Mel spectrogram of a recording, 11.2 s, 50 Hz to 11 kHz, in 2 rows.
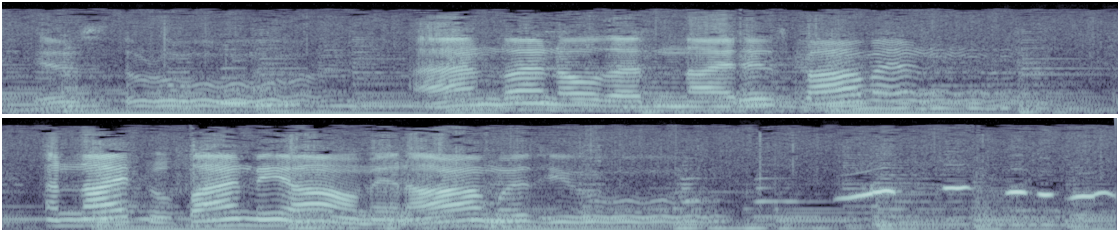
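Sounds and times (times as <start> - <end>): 
soft musical accompaniment: 0.0 - 11.1
speech: 2.5 - 5.0, 5.8 - 8.9
person whistling a tune: 9.7 - 11.1.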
